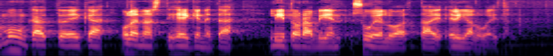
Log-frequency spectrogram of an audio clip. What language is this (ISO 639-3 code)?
fin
